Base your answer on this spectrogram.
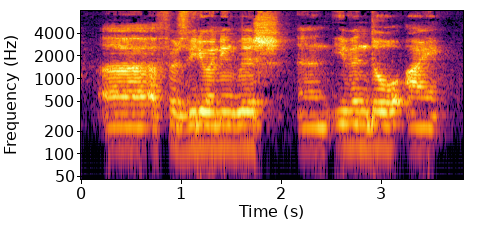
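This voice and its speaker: The pace of this man's speech is fairly slow. Room echo is audible. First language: French. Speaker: life coach. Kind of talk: motivational talk. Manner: casual, with fillers.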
